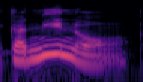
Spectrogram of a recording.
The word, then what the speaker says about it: kaninong: And then just a pronunciation tip, kanino ang can be put together in a contraction. It would be kaninong.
